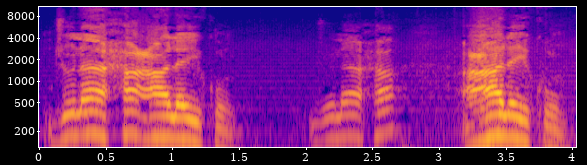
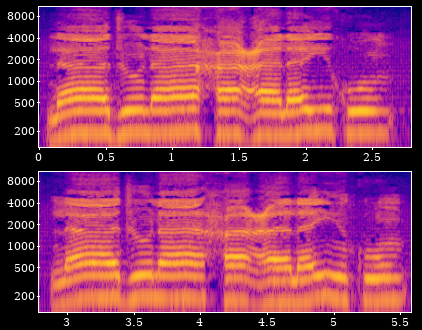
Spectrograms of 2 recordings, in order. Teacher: أغلب من يقرأ يفخم حرف العين وهي مرققة منعمة · Shown in: second take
